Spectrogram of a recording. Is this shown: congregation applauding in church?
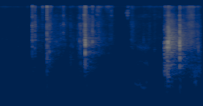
no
